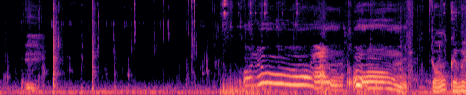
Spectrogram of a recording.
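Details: Abandoned Chihuahua crying after being reunited with its owner indoors: after quiet opening seconds, a run of wavering, high-pitched whines that rise and fall, with a person talking nearby.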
